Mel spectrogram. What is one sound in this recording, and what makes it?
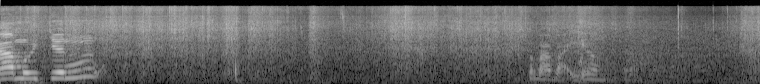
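Plastic wrapping crinkles and rustles as it is handled.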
